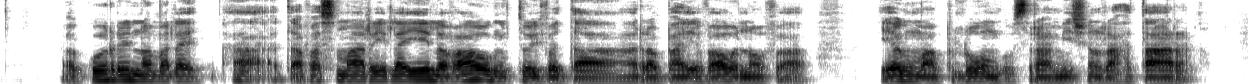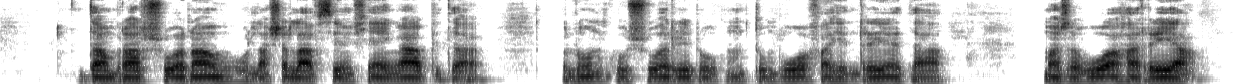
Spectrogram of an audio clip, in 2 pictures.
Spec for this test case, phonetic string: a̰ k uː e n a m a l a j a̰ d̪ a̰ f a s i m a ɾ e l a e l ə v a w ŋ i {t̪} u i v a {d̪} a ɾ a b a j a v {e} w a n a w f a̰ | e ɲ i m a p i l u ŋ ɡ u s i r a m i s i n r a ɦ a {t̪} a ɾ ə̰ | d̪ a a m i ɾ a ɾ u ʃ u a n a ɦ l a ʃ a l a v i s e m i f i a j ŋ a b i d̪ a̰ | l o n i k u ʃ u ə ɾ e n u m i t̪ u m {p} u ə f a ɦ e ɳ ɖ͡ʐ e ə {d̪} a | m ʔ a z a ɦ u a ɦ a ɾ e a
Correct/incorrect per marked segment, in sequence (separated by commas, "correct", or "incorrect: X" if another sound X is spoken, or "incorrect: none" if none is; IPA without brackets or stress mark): correct, correct, incorrect: a, correct, incorrect: b, correct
